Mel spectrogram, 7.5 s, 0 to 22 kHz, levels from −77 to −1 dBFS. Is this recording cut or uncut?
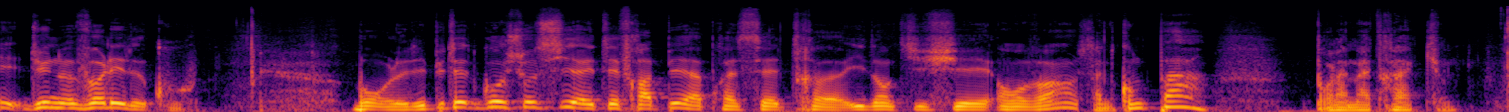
cut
